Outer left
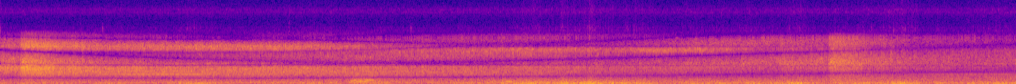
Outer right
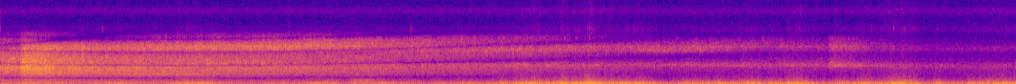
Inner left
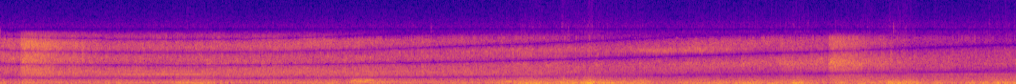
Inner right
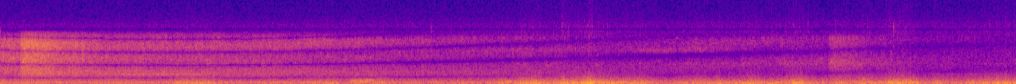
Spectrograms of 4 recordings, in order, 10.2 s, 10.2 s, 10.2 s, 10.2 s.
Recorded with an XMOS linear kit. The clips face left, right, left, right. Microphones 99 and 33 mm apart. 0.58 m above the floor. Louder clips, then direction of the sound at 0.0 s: Outer left 1 dB, inner left 1 dB; 5° left (ahead or behind).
